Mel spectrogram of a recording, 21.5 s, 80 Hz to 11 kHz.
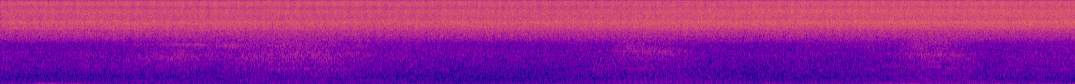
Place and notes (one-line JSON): {"title": "Ln., Sec. Jiulong, Zhongxing Rd., Longtan Dist. - Cicadas and Traffic sound", "date": "2017-07-25 08:32:00", "description": "Cicadas and Traffic sound, Birds sound", "latitude": "24.88", "longitude": "121.24", "altitude": "218", "timezone": "Asia/Taipei"}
